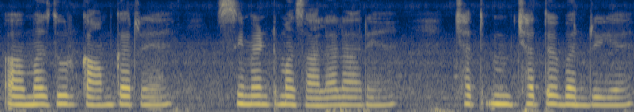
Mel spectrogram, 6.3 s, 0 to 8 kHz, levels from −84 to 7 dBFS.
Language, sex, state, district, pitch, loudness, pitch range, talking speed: Hindi, female, Haryana, Jhajjar, 220 Hz, -16 LUFS, 205-225 Hz, 160 wpm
